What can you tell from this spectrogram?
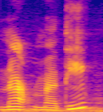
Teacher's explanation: நூன் முஷத்தா இருக்குது, குன்னா செய்யணும்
